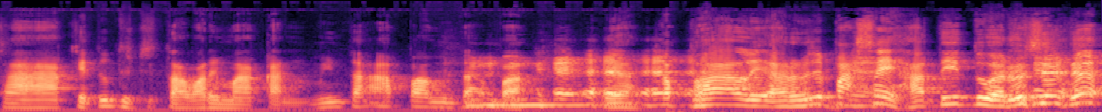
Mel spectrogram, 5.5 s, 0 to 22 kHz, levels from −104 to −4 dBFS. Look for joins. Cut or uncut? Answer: uncut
